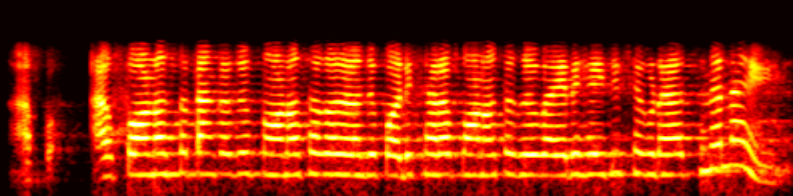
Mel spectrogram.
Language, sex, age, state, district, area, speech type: Odia, female, 30-45, Odisha, Nayagarh, rural, conversation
